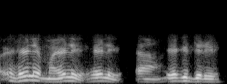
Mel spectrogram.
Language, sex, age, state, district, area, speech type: Kannada, male, 60+, Karnataka, Udupi, rural, conversation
